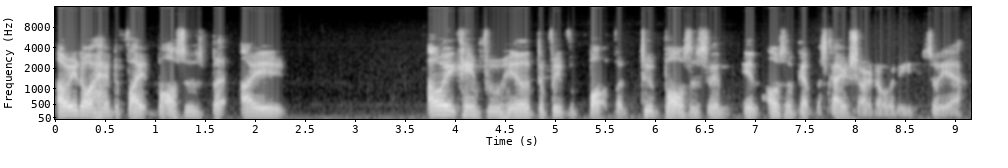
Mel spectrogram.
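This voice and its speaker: A man doing casual let's play commentary, halting and rambling as he thinks aloud. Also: medium pitch, a bit bright, no room sound, muffled recording. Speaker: gaming video host.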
